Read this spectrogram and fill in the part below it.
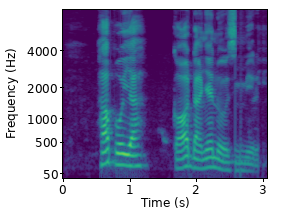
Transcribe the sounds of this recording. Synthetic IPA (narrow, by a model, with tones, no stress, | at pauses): ha˦pʊ˦ja˦ | kɔ˦ɔ˦da˨ɲe˦no˨zi˨m̩˨mi˨ɾi˨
